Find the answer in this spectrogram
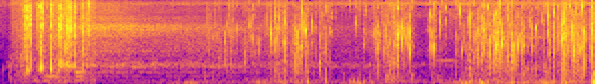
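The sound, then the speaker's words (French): Sticky, fermenting cocoa beans being stirred and turned, a dense wet squelching and rustling that swells and fades irregularly throughout. “Là, vous êtes en train de brasser les fèves toutes gluantes.”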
